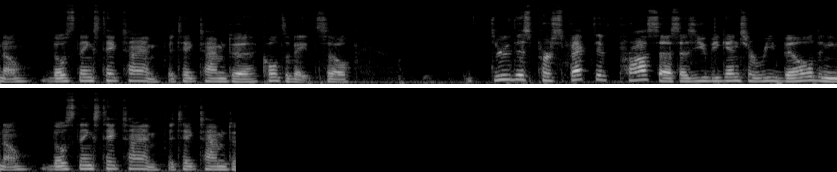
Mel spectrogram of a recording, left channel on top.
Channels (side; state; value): right; drops out; at 2.4 s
